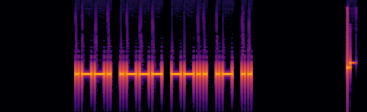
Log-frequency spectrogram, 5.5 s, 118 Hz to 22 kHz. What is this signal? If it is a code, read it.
Morse code, heard as a keyed tone, about 25 wpm, 700 Hz. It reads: PJZAI
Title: Code Groups - 5 Letters - 25wpm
